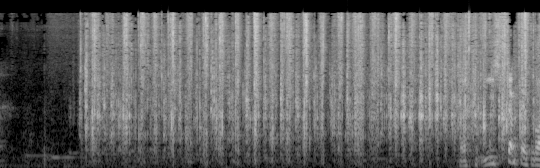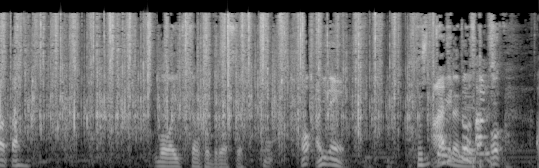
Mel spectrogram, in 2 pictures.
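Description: Paper packets rustle and rattle in a plastic basket being shaken.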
